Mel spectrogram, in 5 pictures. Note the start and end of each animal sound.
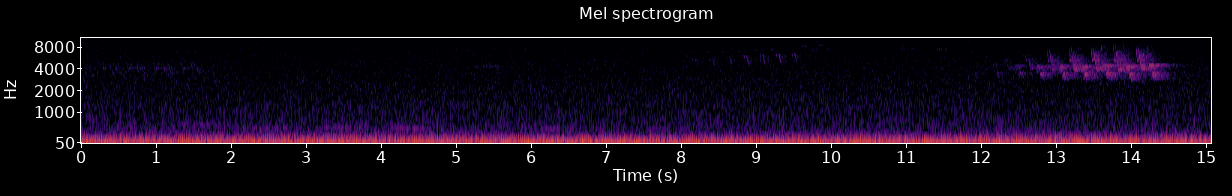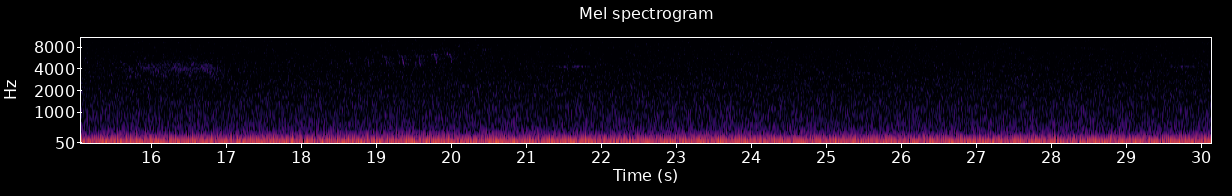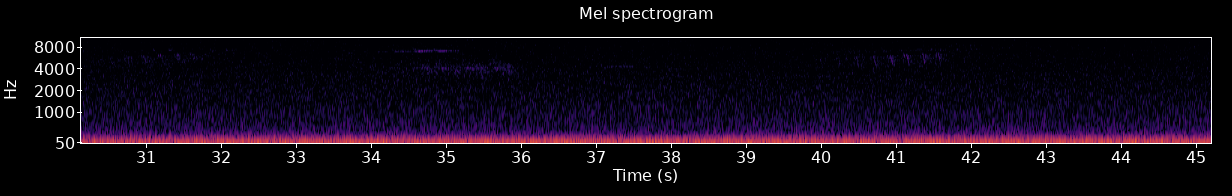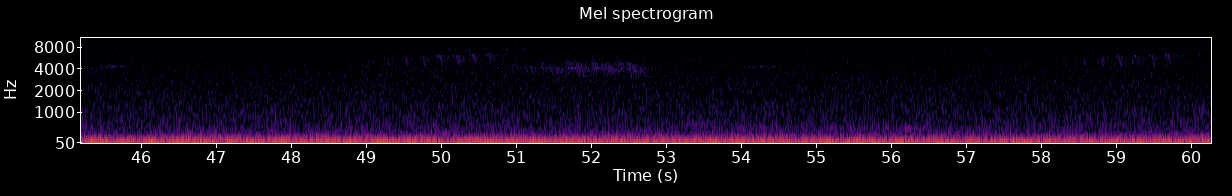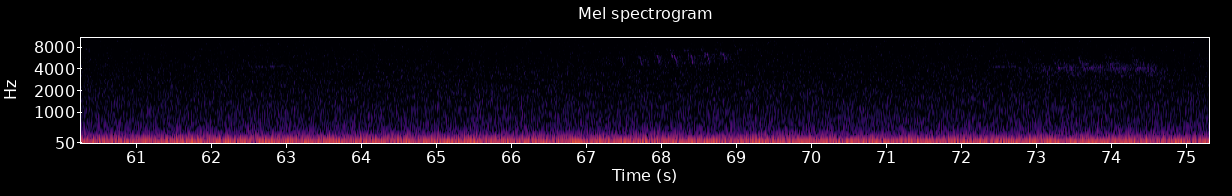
0.0s-1.7s: Ovenbird (Seiurus aurocapilla)
0.3s-6.5s: Mourning Dove (Zenaida macroura)
5.1s-5.7s: Black-throated Green Warbler (Setophaga virens)
8.2s-10.2s: Blackburnian Warbler (Setophaga fusca)
11.9s-14.6s: Ovenbird (Seiurus aurocapilla)
15.5s-16.9s: Ovenbird (Seiurus aurocapilla)
18.4s-20.6s: Blackburnian Warbler (Setophaga fusca)
21.3s-21.9s: Black-throated Green Warbler (Setophaga virens)
29.5s-30.1s: Black-throated Green Warbler (Setophaga virens)
30.2s-32.2s: Blackburnian Warbler (Setophaga fusca)
33.6s-35.2s: Golden-crowned Kinglet (Regulus satrapa)
34.4s-36.0s: Ovenbird (Seiurus aurocapilla)
37.1s-37.6s: Black-throated Green Warbler (Setophaga virens)
39.9s-42.1s: Blackburnian Warbler (Setophaga fusca)
45.4s-45.9s: Black-throated Green Warbler (Setophaga virens)
49.0s-51.1s: Blackburnian Warbler (Setophaga fusca)
50.9s-52.8s: Ovenbird (Seiurus aurocapilla)
53.1s-56.5s: Mourning Dove (Zenaida macroura)
53.9s-54.5s: Black-throated Green Warbler (Setophaga virens)
58.1s-60.1s: Blackburnian Warbler (Setophaga fusca)
62.5s-63.1s: Black-throated Green Warbler (Setophaga virens)
67.2s-69.4s: Blackburnian Warbler (Setophaga fusca)
72.4s-72.9s: Black-throated Green Warbler (Setophaga virens)
72.8s-74.7s: Ovenbird (Seiurus aurocapilla)

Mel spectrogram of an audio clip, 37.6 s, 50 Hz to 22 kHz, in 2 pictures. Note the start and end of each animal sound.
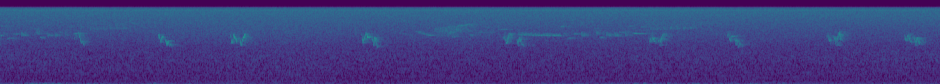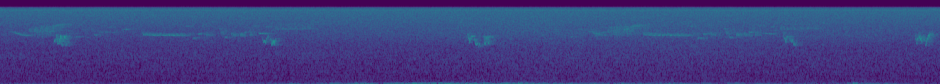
0.0s-2.5s: Winter Wren (Troglodytes hiemalis)
0.0s-28.9s: Red-eyed Vireo (Vireo olivaceus)
8.3s-9.5s: Black-throated Blue Warbler (Setophaga caerulescens)
10.3s-14.0s: Winter Wren (Troglodytes hiemalis)
18.9s-20.2s: Black-throated Blue Warbler (Setophaga caerulescens)
20.4s-25.1s: Winter Wren (Troglodytes hiemalis)
30.3s-31.7s: Black-throated Blue Warbler (Setophaga caerulescens)
31.7s-35.2s: Winter Wren (Troglodytes hiemalis)
34.4s-37.6s: Red-eyed Vireo (Vireo olivaceus)

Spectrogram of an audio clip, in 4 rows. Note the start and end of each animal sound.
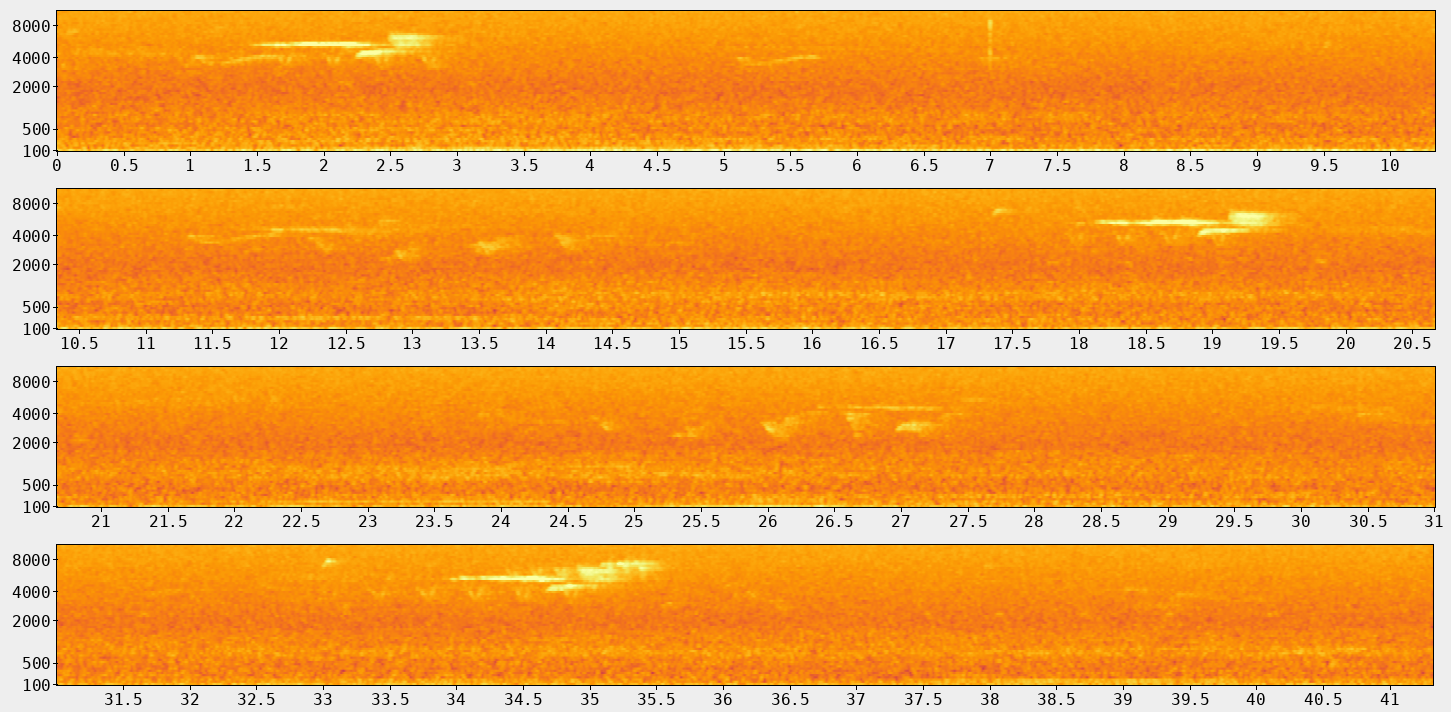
0.8s-1.7s: Eastern Wood-Pewee (Contopus virens)
1.2s-3.1s: Black-throated Green Warbler (Setophaga virens)
4.8s-5.8s: Eastern Wood-Pewee (Contopus virens)
11.1s-12.1s: Eastern Wood-Pewee (Contopus virens)
11.9s-14.4s: Scarlet Tanager (Piranga olivacea)
17.5s-19.3s: Ovenbird (Seiurus aurocapilla)
18.0s-19.7s: Black-throated Green Warbler (Setophaga virens)
24.4s-27.7s: Scarlet Tanager (Piranga olivacea)
26.1s-27.7s: Black-throated Green Warbler (Setophaga virens)
33.4s-34.7s: Ovenbird (Seiurus aurocapilla)
33.8s-35.3s: Black-throated Green Warbler (Setophaga virens)
34.2s-35.7s: Blackburnian Warbler (Setophaga fusca)

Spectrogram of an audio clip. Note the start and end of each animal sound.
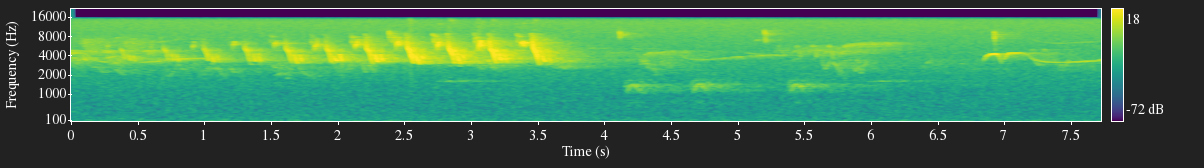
0.0s-2.4s: Rose-breasted Grosbeak (Pheucticus ludovicianus)
0.0s-3.9s: Ovenbird (Seiurus aurocapilla)
0.0s-7.7s: Red-eyed Vireo (Vireo olivaceus)
2.7s-3.2s: Blue Jay (Cyanocitta cristata)
4.0s-6.1s: American Crow (Corvus brachyrhynchos)
4.1s-5.6s: Eastern Wood-Pewee (Contopus virens)
4.9s-6.4s: Black-throated Blue Warbler (Setophaga caerulescens)
6.7s-7.7s: Eastern Wood-Pewee (Contopus virens)

